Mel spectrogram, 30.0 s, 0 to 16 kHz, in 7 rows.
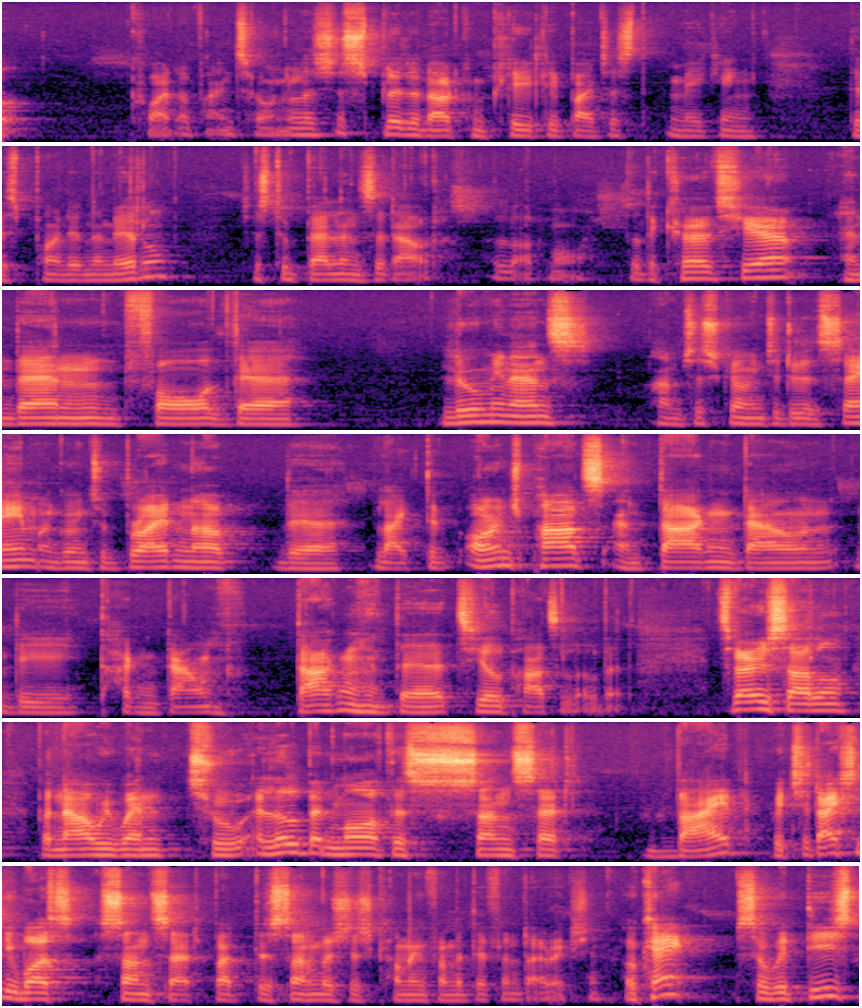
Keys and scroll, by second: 4.9 super+d, 5.7 super+d, 6.6 super+s, 7.4 super+s, 19.7 super+f, 20.1 super+d, 21.2 super+d, 28.5 super+f, 28.8 super+s.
